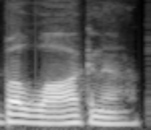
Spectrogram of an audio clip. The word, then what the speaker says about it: bologna: bologna before I fuck with turkey, bitch. – Yeah, that's disgusting. Bologna. Anything where there's a silent G in that bitch, no, thank you.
